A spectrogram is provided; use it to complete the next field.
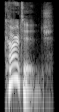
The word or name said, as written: cartage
